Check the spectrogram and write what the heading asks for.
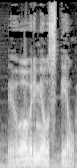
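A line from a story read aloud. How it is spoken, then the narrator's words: Calm. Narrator (Russian): спокойно сказал рвач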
